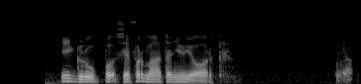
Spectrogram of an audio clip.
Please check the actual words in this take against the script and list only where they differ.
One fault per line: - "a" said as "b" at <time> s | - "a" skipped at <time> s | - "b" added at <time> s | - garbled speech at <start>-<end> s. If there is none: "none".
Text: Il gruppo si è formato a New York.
none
